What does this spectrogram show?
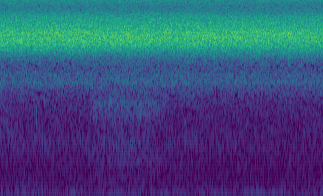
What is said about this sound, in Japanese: これは配信にも聞こえてるかな。まあすごいセミの音、元気ですね。この暑さでご機嫌になってますわ。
